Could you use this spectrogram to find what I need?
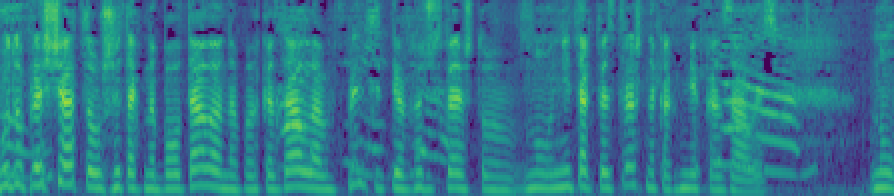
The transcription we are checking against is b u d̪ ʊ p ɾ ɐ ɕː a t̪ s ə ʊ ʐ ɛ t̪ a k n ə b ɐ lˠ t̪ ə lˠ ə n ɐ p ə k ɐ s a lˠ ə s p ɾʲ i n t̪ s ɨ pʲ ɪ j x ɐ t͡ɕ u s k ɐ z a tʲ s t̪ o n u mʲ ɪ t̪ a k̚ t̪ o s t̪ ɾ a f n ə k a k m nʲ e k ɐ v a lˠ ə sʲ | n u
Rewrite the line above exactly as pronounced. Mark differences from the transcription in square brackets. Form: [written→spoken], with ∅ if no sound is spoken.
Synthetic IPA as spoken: b u d̪ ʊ p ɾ ɐ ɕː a t̪ s ə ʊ ʐ ɛ t̪ a k n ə b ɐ lˠ t̪ [ə→a] lˠ ə n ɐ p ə k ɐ [s→z] a lˠ ə [s→f] p ɾʲ i n t̪ s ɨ pʲ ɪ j x ɐ t͡ɕ u s k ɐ z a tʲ [s→ʂ] t̪ o n u [mʲ→nʲ] ɪ t̪ a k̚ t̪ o s t̪ ɾ a [f→ʂ] n ə k a k m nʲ e k ɐ [v→z] a lˠ ə sʲ | n u

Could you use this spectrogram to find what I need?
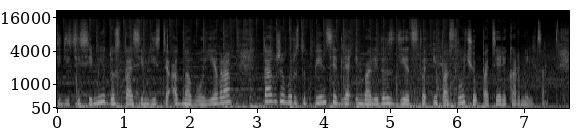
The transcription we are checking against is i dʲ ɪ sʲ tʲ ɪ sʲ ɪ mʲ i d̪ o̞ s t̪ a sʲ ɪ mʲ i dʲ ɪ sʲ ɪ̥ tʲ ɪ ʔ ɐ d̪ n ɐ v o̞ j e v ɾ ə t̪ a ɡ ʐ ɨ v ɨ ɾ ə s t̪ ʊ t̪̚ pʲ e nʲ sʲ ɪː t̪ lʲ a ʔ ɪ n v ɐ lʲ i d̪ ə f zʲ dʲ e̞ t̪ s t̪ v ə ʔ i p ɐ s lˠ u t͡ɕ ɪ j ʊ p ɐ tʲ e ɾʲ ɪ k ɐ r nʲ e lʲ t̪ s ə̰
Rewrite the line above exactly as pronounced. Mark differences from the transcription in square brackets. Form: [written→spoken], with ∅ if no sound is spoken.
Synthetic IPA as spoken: i dʲ ɪ sʲ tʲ ɪ sʲ ɪ mʲ i d̪ o̞ s t̪ a sʲ ɪ mʲ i dʲ ɪ sʲ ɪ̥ tʲ ɪ ʔ ɐ d̪ n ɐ v o̞ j e v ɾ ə t̪ a ɡ ʐ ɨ v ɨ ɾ ə s t̪ ʊ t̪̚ pʲ e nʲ sʲ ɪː [t̪→d̪] lʲ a ʔ ɪ n v ɐ lʲ i d̪ ə f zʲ dʲ e̞ t̪ s t̪ v ə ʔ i p ɐ s lˠ u t͡ɕ ɪ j ʊ p ɐ tʲ e ɾʲ ɪ k ɐ r [nʲ→mʲ] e lʲ t̪ s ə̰

